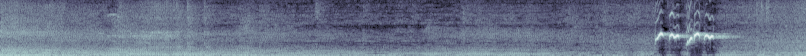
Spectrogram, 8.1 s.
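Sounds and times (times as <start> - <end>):
Sooty-headed bulbul giving liquid chattering whistled phrases: 6.5 - 7.4.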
